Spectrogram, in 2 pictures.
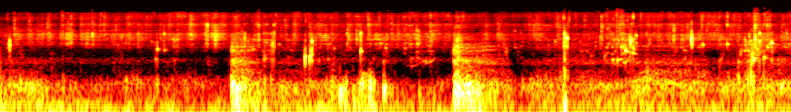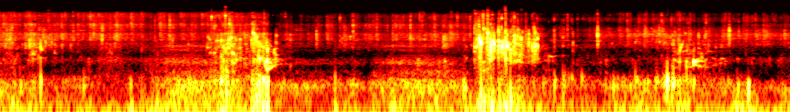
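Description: Sea water moving around an underwater camera: a low rumble with irregular clicks, knocks and gurgles.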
